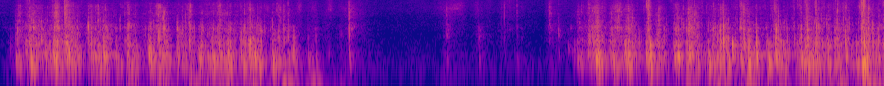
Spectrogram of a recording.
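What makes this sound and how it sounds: Fingernails tap and scratch the side of a white plastic bottle partly full of soapy water, and the bottle is shaken. The result is a dense run of quick, dry, irregular clicks and scrapes that goes nearly quiet for about a second in the middle, then resumes just as busily.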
